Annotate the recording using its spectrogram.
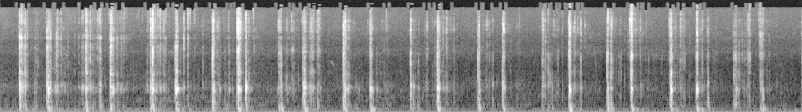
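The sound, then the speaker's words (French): Horse hooves clip-clop steadily at a walk, a sharp, even, four-beat rhythm of distinct hoof strikes on a hard surface, continuing throughout with no voices. “Ça, c'est un cheval qui hennit. Le voilà, il marche au pas.”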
